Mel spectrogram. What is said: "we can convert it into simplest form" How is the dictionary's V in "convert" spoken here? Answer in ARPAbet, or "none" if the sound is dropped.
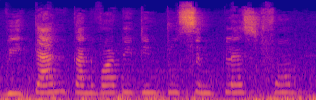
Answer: V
